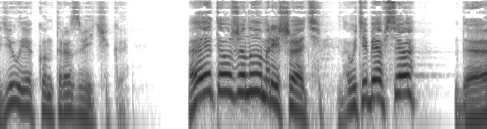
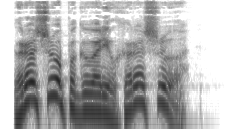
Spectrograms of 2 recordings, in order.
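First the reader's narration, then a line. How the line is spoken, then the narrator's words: Sighing. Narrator (Russian): вздохнул я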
